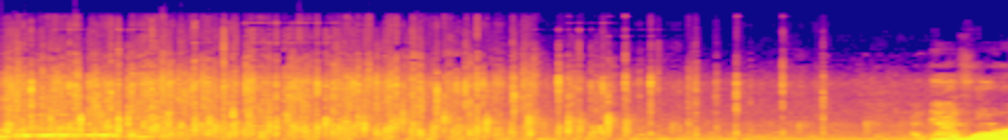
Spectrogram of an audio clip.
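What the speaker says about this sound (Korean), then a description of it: "힘찬 박수 부탁드립니다." A crowd claps at a Wednesday protest rally in Korea over wartime sexual slavery by the Japanese military, brisk continuous applause with a speaker's voice briefly at the start and again at the end.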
